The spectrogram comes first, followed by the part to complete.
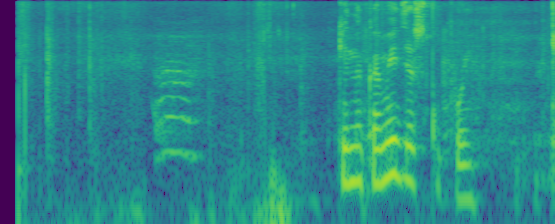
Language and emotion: Russian, neutral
